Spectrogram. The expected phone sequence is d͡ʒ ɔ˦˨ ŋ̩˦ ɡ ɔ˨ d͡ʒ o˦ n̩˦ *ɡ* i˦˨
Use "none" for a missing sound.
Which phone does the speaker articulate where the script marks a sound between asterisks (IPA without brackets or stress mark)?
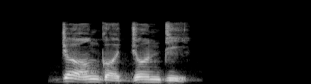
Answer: d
